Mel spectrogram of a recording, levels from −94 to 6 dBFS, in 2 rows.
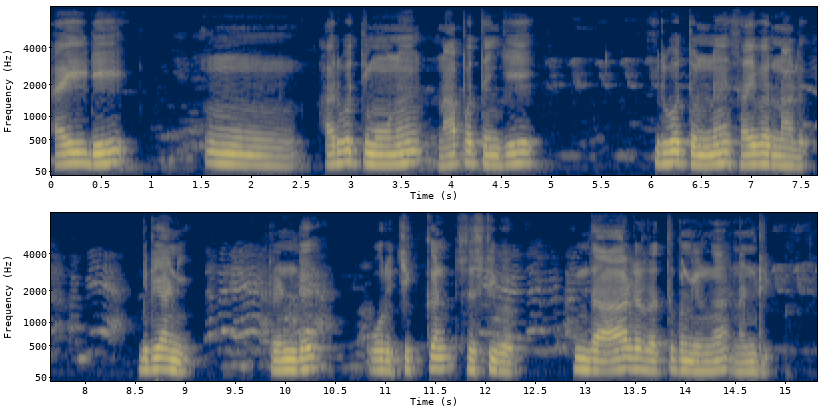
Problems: background conversations at intervals, low volume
